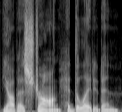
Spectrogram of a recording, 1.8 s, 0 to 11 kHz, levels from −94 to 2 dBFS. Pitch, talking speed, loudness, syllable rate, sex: 195 Hz, 165 wpm, -19 LUFS, 4.7 syllables/s, female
